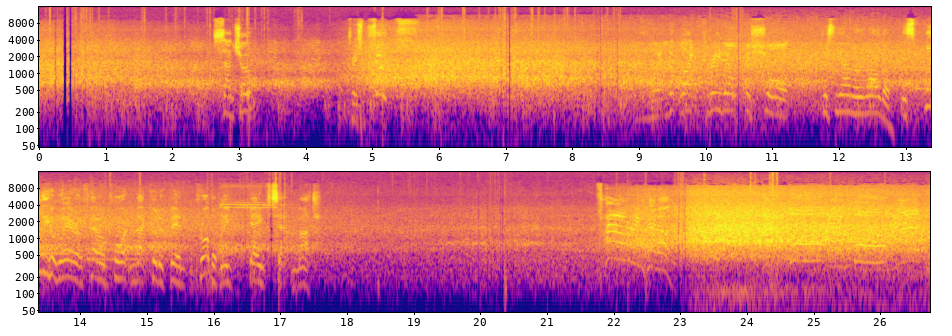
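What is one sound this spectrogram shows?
A stadium crowd roars and murmurs.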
